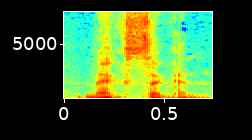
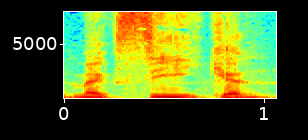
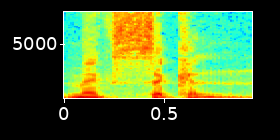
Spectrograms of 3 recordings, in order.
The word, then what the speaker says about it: Mexican: ，不是 E 是带鹅的音 E 啊 Mexican 啊，如果念到 E 的话就 Mexican 啊，就差一点啊，带鹅的音 Mexican 啊，所以这种音亚洲人常常不会念啊。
